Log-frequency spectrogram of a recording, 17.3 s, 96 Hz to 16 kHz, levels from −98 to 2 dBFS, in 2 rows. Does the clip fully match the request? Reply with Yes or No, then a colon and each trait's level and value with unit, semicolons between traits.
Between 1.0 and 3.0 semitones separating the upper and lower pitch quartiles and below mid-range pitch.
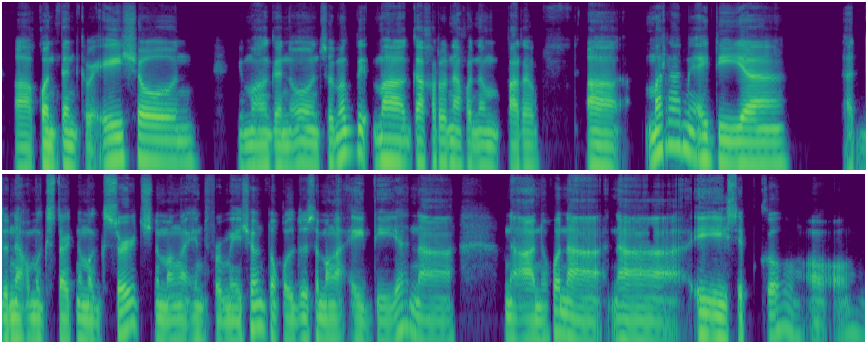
No: average, 3.7 semitones; low, 105 Hz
